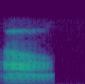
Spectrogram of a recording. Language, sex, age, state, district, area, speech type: Assamese, male, 60+, Assam, Golaghat, urban, conversation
